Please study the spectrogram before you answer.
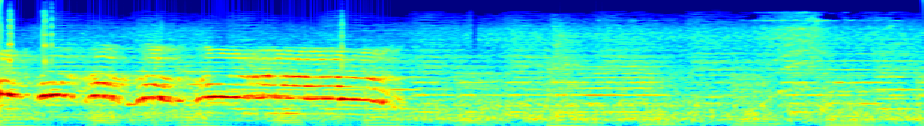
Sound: evil assistant evil laughs

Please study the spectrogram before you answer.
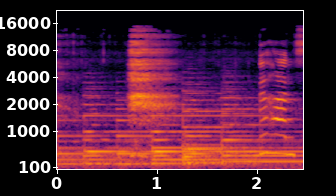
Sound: sighs

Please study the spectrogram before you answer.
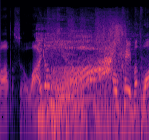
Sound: screaming

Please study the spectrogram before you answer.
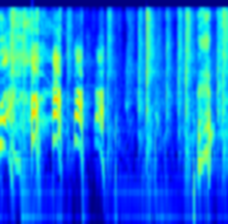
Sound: laughing

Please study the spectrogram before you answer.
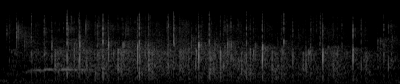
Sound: audience claps

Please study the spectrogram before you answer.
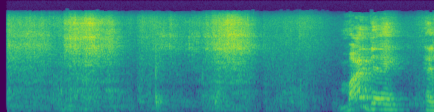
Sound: curtain opens

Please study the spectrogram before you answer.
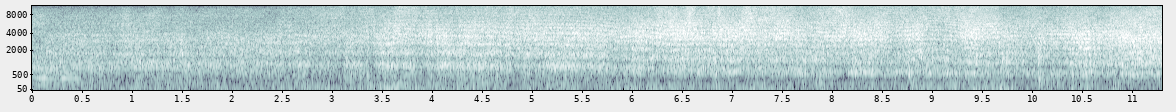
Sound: water sound

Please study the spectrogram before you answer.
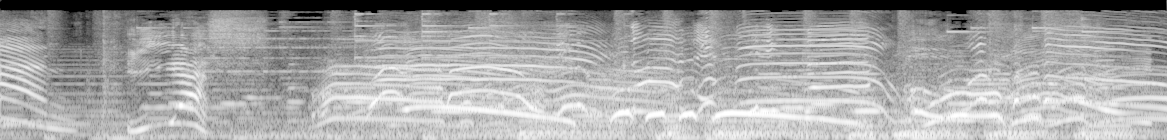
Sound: cheering

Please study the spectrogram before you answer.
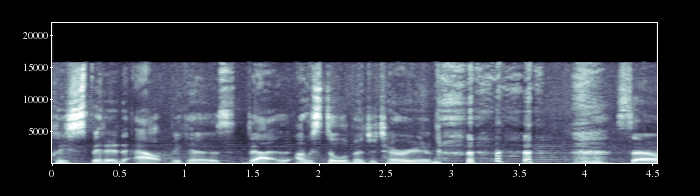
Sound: laughs

